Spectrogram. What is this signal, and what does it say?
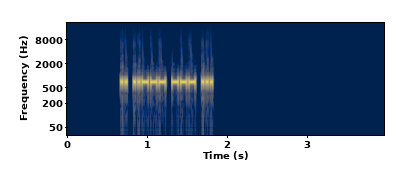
Morse code, heard as a keyed tone, about 44 wpm, 690 Hz. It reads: I2OS
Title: DXCC-100 Call Signs - 4 Characters - Repeated 3x - 45wpm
